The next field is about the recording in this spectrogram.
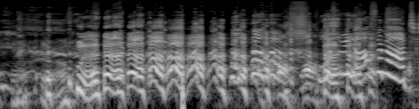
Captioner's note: everyone laughing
